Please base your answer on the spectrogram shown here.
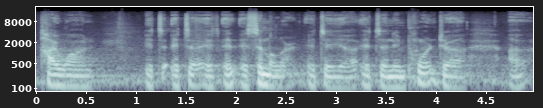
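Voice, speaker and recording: A man's voice: fairly low pitch, little pitch movement, moderate pace, darkish tone. A middle-aged man with a Chinese accent giving a formal presentation to a town council, speaking hesitantly with many fillers and restarts. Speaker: regional economic development presenter. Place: council chamber. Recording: hall reverb with faint room noise.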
